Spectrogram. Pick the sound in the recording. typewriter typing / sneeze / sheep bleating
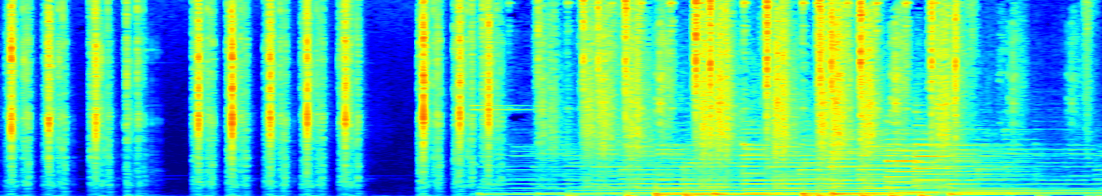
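typewriter typing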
